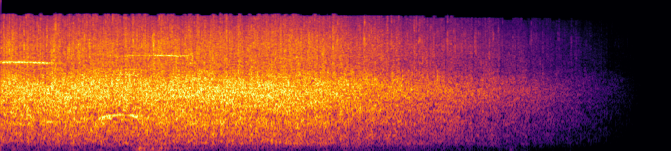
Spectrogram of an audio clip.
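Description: A group of men cheer loudly, and the sound fades away.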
